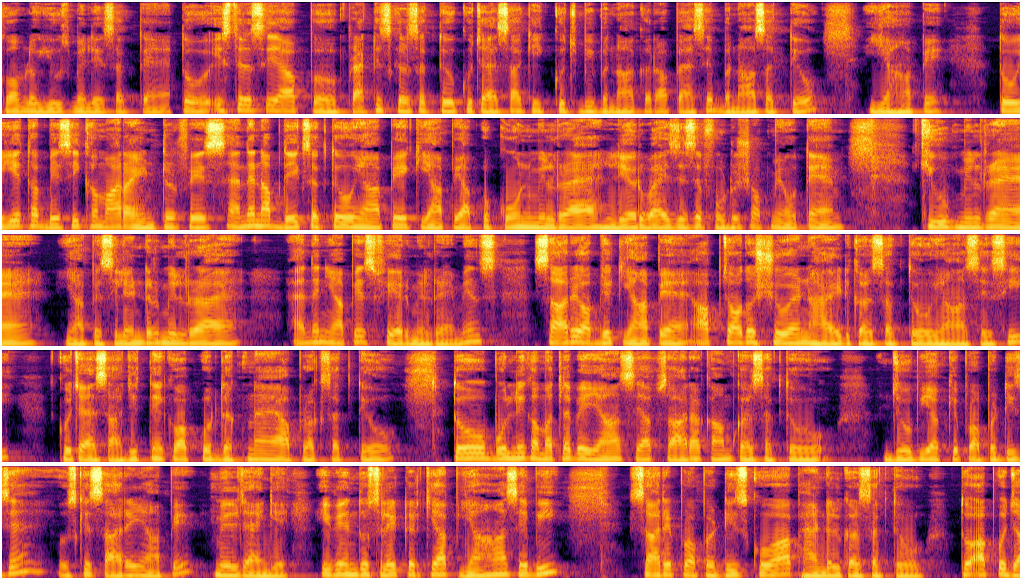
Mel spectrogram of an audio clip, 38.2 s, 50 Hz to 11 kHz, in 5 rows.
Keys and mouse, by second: 2.8 middle click, 21.3 click, 23.8 click, 34.9-36.3 drag, 36.5 click.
